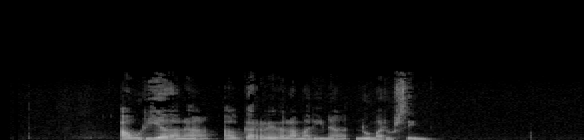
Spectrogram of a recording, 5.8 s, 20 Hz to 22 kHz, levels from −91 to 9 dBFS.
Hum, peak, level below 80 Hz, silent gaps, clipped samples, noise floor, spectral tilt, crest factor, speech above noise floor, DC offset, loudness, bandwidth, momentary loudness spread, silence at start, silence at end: none; -8 dBFS; -84 dBFS; none; under 0.1%; -74 dBFS; -5.5 dB/octave; 24 dB; 45 dB; under 0.1%; -30 LUFS; 11 kHz; 9 LU; 1.2 s; 1.55 s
